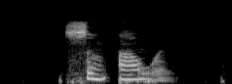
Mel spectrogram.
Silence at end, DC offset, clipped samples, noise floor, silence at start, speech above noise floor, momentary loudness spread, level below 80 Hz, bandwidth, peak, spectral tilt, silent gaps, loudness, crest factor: 0.1 s; under 0.1%; under 0.1%; -81 dBFS; 0.65 s; 60 dB; 16 LU; -54 dBFS; 8 kHz; -6 dBFS; -3.5 dB/octave; none; -19 LUFS; 18 dB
